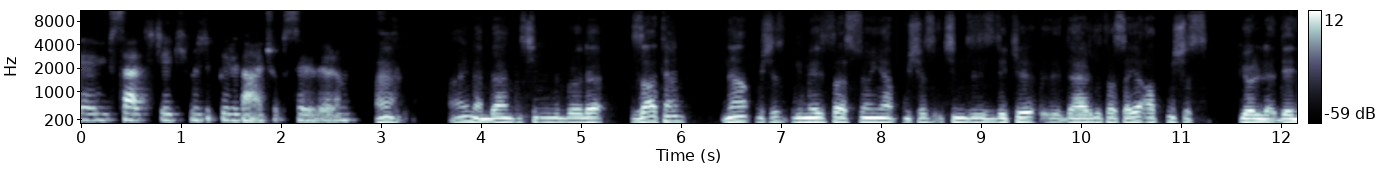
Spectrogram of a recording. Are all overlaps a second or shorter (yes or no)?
yes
